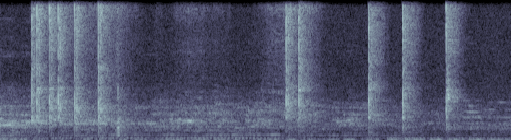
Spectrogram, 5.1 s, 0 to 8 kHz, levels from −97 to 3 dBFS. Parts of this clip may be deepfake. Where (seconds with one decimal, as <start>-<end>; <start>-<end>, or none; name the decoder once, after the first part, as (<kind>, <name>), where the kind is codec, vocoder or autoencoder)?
none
